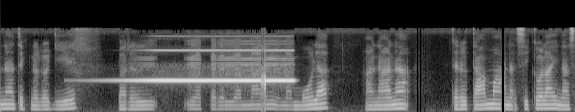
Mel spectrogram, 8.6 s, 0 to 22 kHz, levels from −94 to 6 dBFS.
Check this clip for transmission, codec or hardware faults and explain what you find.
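Yes, two kinds of fault are present in this speech, carried over what sounds like a wideband mSBC headset link.

Loudspeaker feedback squeal runs from 0.96 s to 4.49 s. The microphone is picking up the loudspeaker it drives, and at 1.2 kHz the loop gain tops unity, so that frequency feeds on itself. It swells over roughly a second and a half into a steady tone about 10 dB above the speech. A single fixed pitch that grows on its own separates it from a tonal interference hum, which would sit at a constant level from the start.

Unconcealed Bluetooth headset packet loss appears three times. From 3.91 to 3.97 s, about 45 ms is lost, scattered across 60 ms, with the longest gap 22.5 ms. From 6.24 to 6.38 s, about 90 ms is lost across 135 ms, with the longest gap 30 ms. At 7.51 to 7.57 s, about 52.5 ms is lost. Short voice packets between headset and phone never arrived, and nothing was synthesised in their place. 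The result is hard-edged holes that sound chopped. Gaps with no smoothing or repeated sound mark these as unconcealed, unlike concealed loss, which smears or buzzes over the dropout.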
